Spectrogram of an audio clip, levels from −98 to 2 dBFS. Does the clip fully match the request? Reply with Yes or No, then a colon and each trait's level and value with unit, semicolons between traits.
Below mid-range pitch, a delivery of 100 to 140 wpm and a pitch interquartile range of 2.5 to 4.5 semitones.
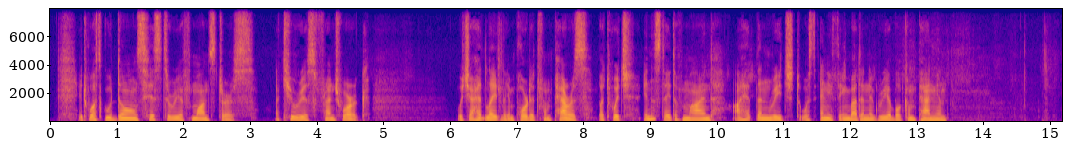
Yes: low, 120 Hz; slow, 135 wpm; average, 2.8 semitones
